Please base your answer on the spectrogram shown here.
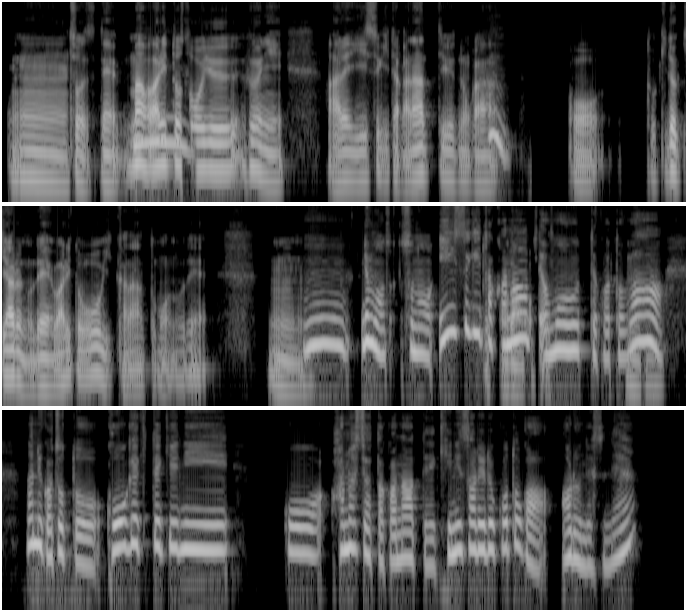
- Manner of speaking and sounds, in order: none
- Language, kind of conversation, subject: Japanese, advice, 会話中に相手を傷つけたのではないか不安で言葉を選んでしまうのですが、どうすればいいですか？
